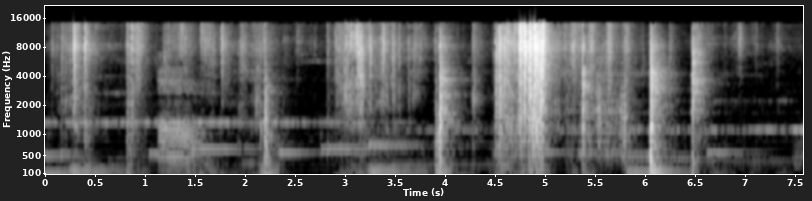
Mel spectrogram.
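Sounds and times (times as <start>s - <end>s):
deck of jar cards being shuffled: 2.8s - 5.9s.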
